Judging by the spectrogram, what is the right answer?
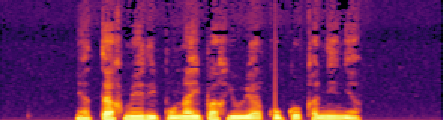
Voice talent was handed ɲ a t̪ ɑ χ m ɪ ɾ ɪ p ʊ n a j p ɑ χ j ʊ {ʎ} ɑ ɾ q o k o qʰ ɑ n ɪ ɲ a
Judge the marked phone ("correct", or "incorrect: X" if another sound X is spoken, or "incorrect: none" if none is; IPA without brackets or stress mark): incorrect: j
